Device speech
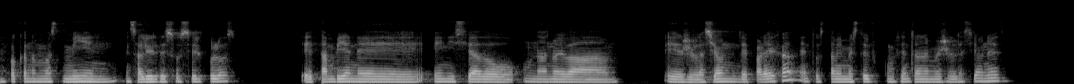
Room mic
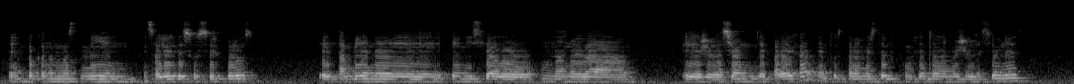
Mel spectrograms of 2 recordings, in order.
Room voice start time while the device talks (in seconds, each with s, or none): none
